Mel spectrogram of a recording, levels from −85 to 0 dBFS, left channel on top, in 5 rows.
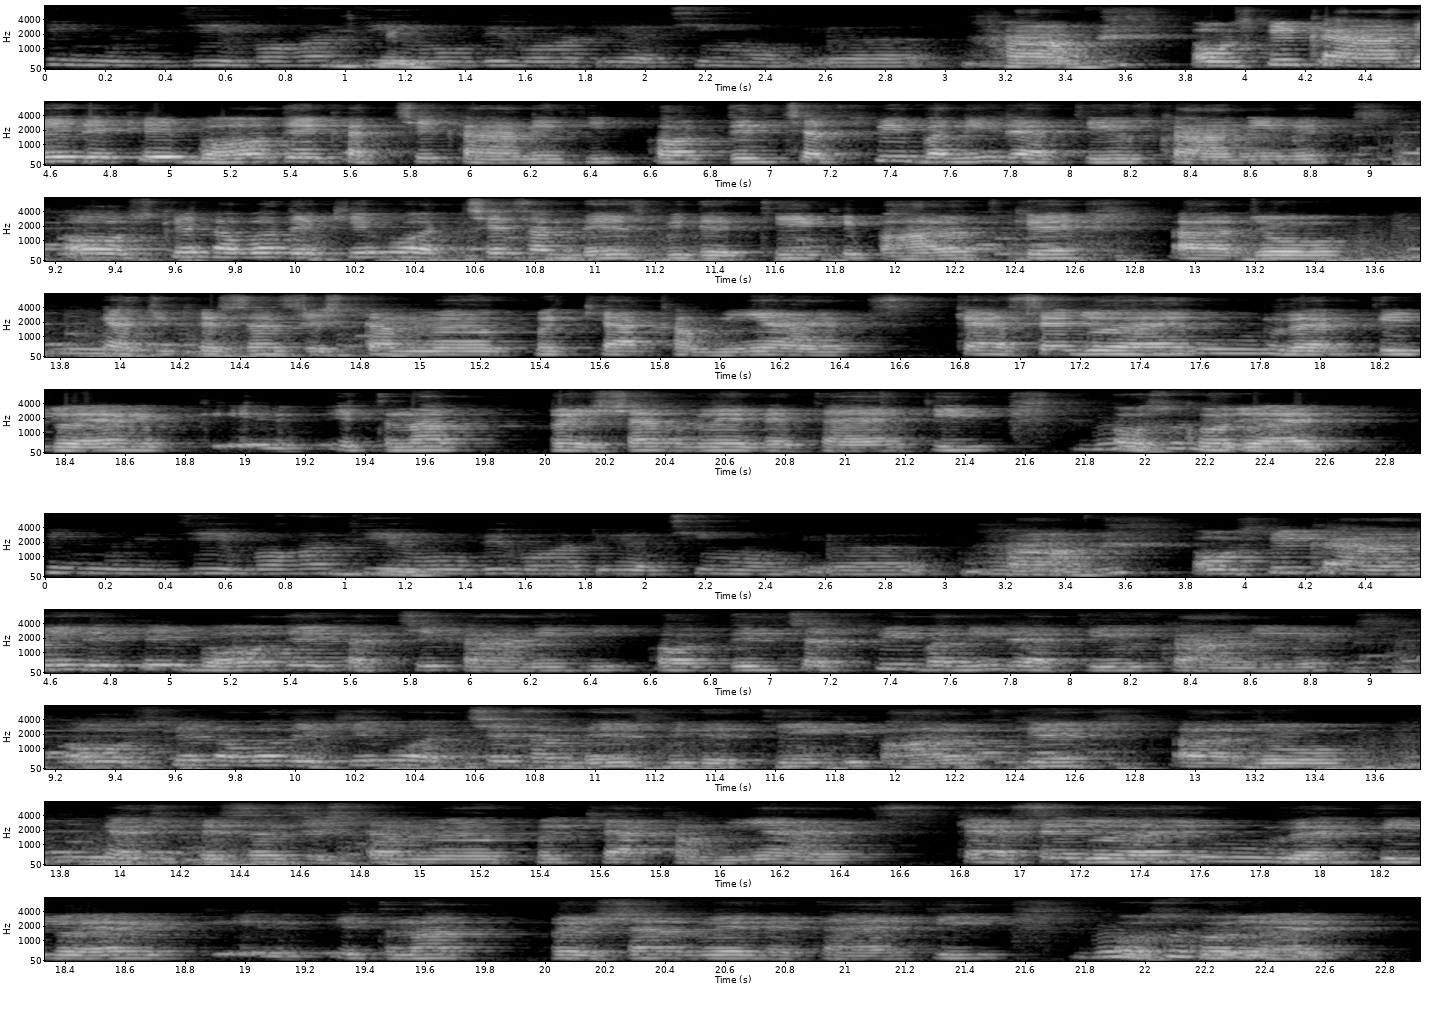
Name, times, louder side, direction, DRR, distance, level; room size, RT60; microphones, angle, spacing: voice 1, 0.0-3.6 4.2-4.6 13.7-14.2 17.4-18.2 21.8-22.6, right 1 dB, 25° right, 1 dB, 0.4 m, -37 dB
voice 2, 0.9-1.3 3.1-19.7 20.0-22.6, left 5 dB, 90° left, 7 dB, 0.4 m, -28 dB
sound 1, 8.9-14.9, left 1 dB, 35° left, 0.5 m, -39 dB
3.0 x 2.1 x 2.7 m, 0.43 s
head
